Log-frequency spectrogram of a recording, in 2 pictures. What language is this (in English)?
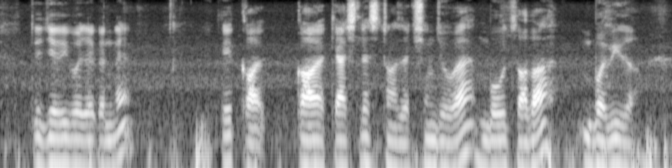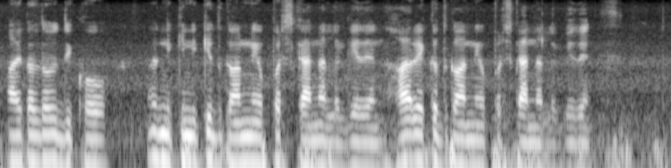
Dogri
